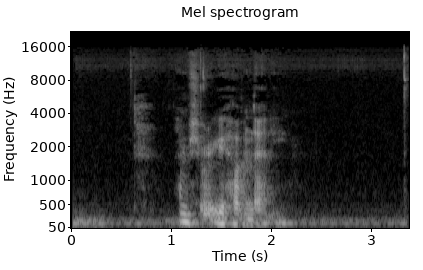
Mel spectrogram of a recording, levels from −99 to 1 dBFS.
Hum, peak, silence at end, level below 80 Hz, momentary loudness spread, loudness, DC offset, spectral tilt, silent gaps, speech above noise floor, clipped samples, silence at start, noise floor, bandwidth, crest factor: none; -18 dBFS; 0 s; -68 dBFS; 20 LU; -36 LUFS; under 0.1%; -5.5 dB/octave; none; 26 dB; under 0.1%; 0.05 s; -60 dBFS; 16 kHz; 22 dB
